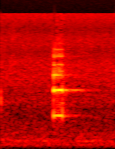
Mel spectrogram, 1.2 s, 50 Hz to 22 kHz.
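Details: A single short electronic beep from an SK-500I syringe pump as the stop and power buttons are pressed together to enter calibration for a 10 mL syringe; normal key beep.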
